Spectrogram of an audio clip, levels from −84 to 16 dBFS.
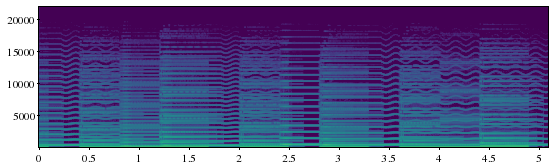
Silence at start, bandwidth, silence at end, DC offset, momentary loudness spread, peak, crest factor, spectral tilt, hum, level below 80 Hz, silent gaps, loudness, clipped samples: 0 s; 16.5 kHz; 0 s; under 0.1%; 5 LU; -10 dBFS; 10 dB; -6 dB/octave; none; -36 dBFS; none; -21 LUFS; under 0.1%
